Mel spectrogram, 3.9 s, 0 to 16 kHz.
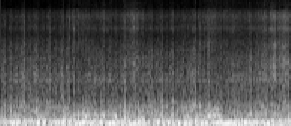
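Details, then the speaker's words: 2007 Yamaha Old Jupiter MX, 57mm bore-up on a Vixion block, BRT T28 cam, BRT CDI with dual band switched off (hyper band mode). Sound and idle change slightly, and rpm drops a little when dual band is switched back on. Steady, even single-cylinder idle with no misses; normal. "Apa kalian merasa ada sedikit perubahan suara? Idle-nya juga sedikit berubah."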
